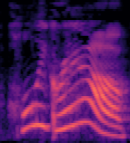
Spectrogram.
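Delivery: high, slow, drawn-out holy crap; stunned. Real, not acted. Friend reacting to an awful story, slow and high. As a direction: drag it out in disbelief. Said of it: "reacting to story".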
